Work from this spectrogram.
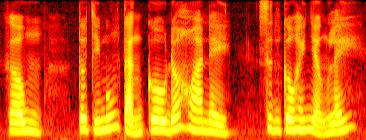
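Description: A woman voicing a humble, earnest former beggar man in a fairy-tale cartoon, speaking in a measured, polite way. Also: mid-range voice, lively intonation, darkish tone, lightly acted. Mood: earnest, grateful.

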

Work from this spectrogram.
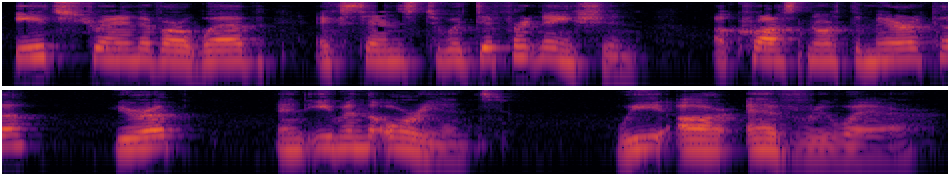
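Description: A man's voice: high-pitched, expressive, pitched above the performer's own voice. A man voicing a poised, icy woman casino boss. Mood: cool, formal. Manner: poised, measured, formal.

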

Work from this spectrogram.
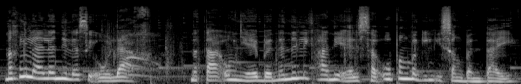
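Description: A woman narrates a children's fairy tale with a mellow, soft-edged tone. Her pitch sits in the middle, and music plays behind her. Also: lively intonation, moderate pace. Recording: music under the voice. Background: background music.

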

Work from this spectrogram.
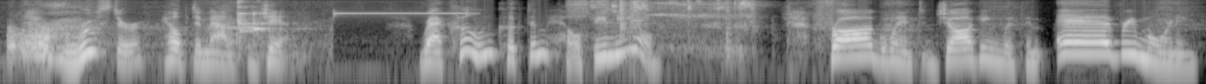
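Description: A middle-aged woman hosting storytime, reading aloud to children in an expressive, deliberate, teacherly way. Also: mid-range voice, noisy background. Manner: animated, deliberate teacherly delivery. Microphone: lapel mic.

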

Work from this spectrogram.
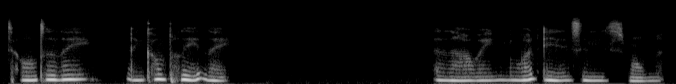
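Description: A woman leading a guided meditation in a gentle near-whisper, with short phrases and long pauses. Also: medium pitch, steady tone, husky, no echo, highs cut off.

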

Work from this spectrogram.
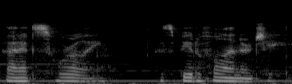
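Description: Female meditation guide, low soft breathy voice, calming near-whisper, slightly muffled lo-fi recording. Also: normal speed. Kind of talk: guided meditation, slow spoken instructions. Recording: dull lo-fi sound under music. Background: meditation music with singing bowls.

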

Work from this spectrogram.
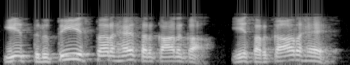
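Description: A man's voice: a little high, slow. An older man talking persuasively about politics on a phone call, emphatic and lecturing, often asking rhetorical questions for agreement. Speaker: activist, retired police officer. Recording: muffled narrow-band phone call recording.

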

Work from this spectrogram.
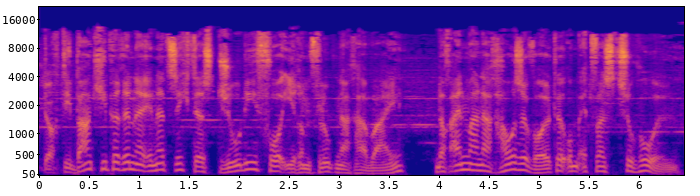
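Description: A man's voice: fairly low pitch, big pitch swings, moderate pace, a little mellow, soft background music. A man reading scripted true-crime documentary narration as the narrator.

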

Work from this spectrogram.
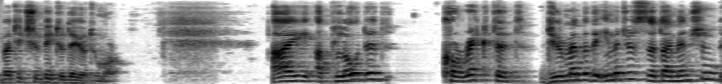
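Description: Wry older man lecturing, lively pitch. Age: 60s. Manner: wry, digressive, repeats and corrects himself. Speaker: psychology professor. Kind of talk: informal lecture to viewers. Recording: echoey room, dull lo-fi sound.

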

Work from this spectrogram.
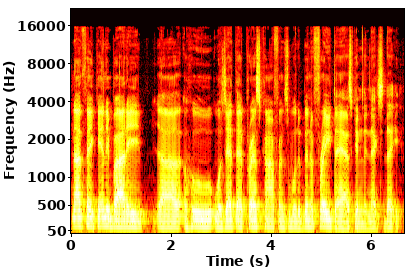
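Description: A man with a mid-range voice looks back on events in an interview. He talks in a halting way, doubling back on his words. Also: mid-range voice, steady tone. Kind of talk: interview reminiscence.

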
